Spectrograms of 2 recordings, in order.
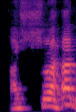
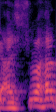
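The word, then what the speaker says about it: अश्वः: Ashwaha dhavati. Next, how to make sentence? Next one. Ashwa dhavatah. Ashwau dhavatah. Correct. Next. Ashwa dhavanti. Ashwaha. You have to pronounce that hakaram.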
